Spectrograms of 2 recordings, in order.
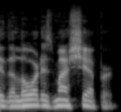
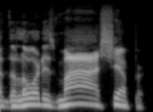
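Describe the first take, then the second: First: Said in the usual way. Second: "my" punched and stretched; stress on "my". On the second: Shown as a demonstration. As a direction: put the emphasis firmly on "my". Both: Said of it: "put the emphasis on my".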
